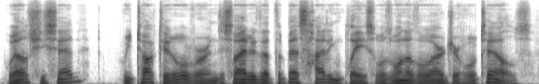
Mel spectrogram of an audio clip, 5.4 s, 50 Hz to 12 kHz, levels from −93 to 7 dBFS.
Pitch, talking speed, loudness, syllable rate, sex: 110 Hz, 220 wpm, -17 LUFS, 5.8 syllables/s, male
